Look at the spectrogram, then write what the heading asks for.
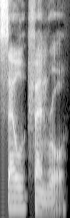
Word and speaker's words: Zielfernrohr: Zielfernrohr 41 in German, pronounced Zell-Fernrohr.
